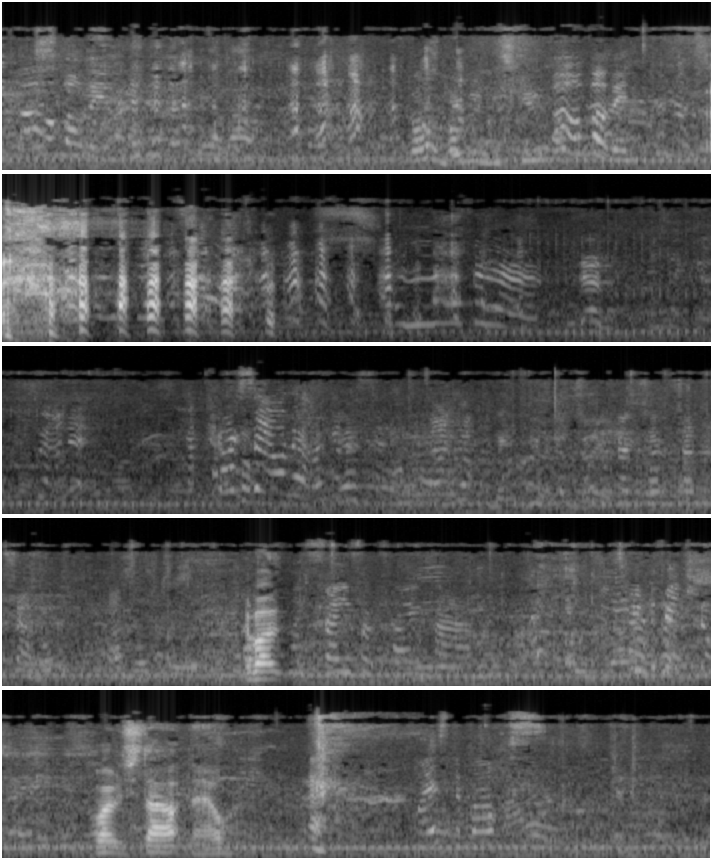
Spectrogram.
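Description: A crowd's voices chatter outdoors.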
